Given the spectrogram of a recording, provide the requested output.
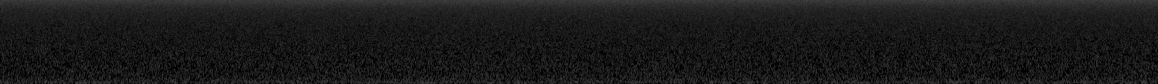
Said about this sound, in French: Remue ta main de haut en bas, comme si tu voulais lui donner une caresse. Remue doucement tes doigts et écoute comment le bruit blanc répond.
